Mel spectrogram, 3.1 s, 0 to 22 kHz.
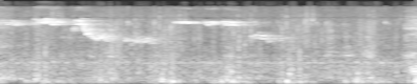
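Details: Common blackbirds singing in the dark before dawn, around 6:45 on the way to work in Midhurst, West Sussex; thin, high whistled phrases slide downward and repeat, over soft footsteps and quiet outdoor background.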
